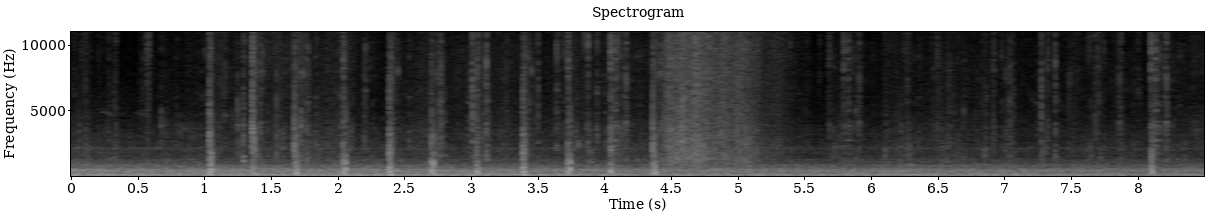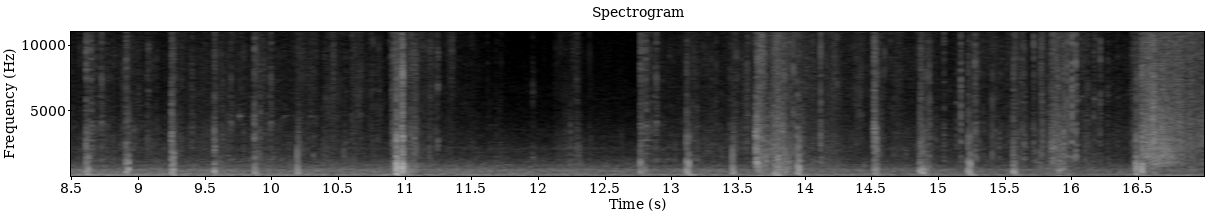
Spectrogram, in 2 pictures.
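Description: Footsteps crunch over rock and grass.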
